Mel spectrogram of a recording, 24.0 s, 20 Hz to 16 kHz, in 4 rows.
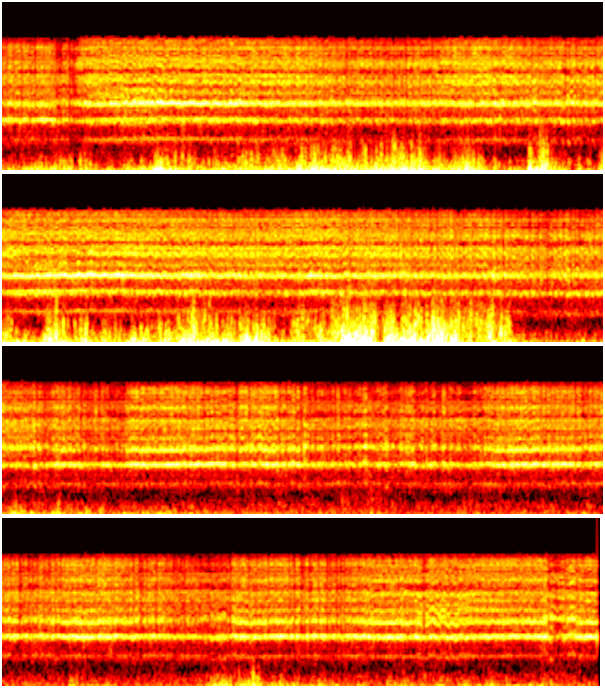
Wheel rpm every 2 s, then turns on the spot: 150, 150, 150, 150, 150, 150, 150, 150, 150, 150, 150, 150.
none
